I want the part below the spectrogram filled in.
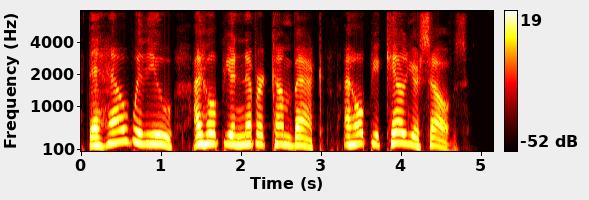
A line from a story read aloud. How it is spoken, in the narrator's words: He screamed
